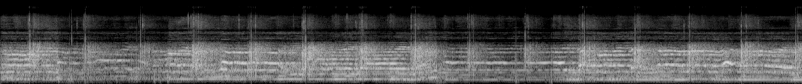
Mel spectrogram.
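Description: A live acoustic folk song: voices singing a melody over two acoustic guitars strummed in a steady rhythm.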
